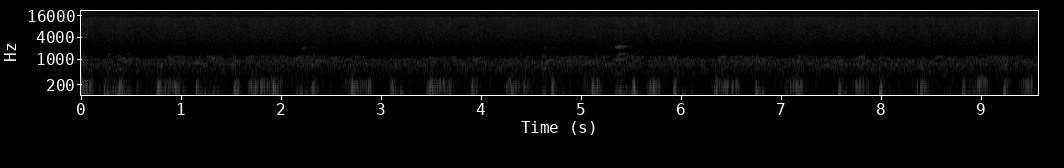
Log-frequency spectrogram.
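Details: Fast heartbeat after standing up, heart racing with fast breathing: rapid, regular low thumps over a steady low hum, recorded with a headphone speaker.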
